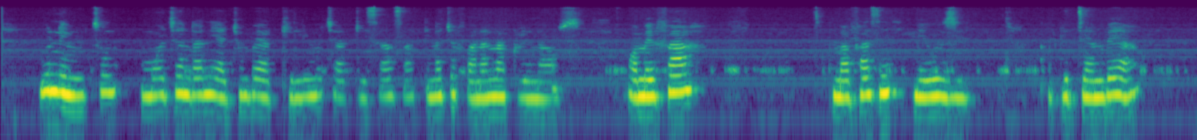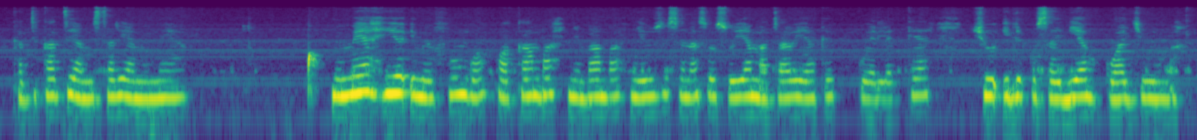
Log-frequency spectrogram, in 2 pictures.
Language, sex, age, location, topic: Swahili, female, 18-24, Nairobi, agriculture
